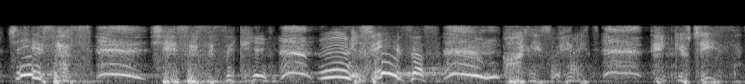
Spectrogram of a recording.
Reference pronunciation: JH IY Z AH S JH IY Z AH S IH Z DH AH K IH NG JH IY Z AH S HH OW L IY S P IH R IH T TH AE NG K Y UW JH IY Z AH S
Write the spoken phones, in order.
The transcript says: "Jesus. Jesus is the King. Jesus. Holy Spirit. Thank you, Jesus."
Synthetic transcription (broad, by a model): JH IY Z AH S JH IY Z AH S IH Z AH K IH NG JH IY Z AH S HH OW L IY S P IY IH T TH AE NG K Y UW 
